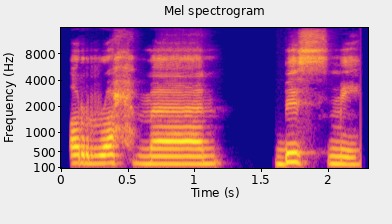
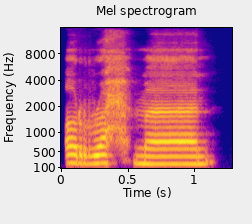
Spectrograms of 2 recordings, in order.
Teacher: in Ha there is a weak or slight continuation of breath, whispering or expulsion of air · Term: al-hams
